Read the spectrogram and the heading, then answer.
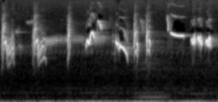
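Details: Gray Catbird, uncommon in California, in a restored Northern California meadow with willows and alders, sings a quick jumbled run of squeaky chips, slurred whistles and buzzy notes, mimicking sora, western wood pewee, Wilson's snipe and Pacific tree frog.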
